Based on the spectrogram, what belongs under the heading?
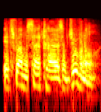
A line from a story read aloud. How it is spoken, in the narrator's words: she exclaimed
